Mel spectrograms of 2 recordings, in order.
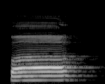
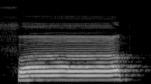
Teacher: دانتوں کو ہونٹوں کے اندر والے حصے سے ملائیں گے تو یہ حرف اصلی حرف ادا ہوگا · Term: حرف فا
